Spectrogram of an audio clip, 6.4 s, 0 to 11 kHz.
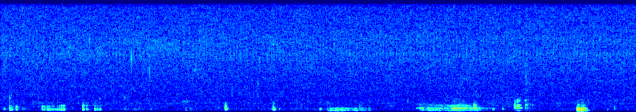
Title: stomach growling 1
